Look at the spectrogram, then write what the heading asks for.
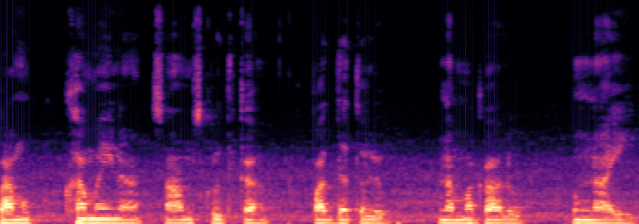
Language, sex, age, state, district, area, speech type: Telugu, male, 18-30, Telangana, Medak, rural, spontaneous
